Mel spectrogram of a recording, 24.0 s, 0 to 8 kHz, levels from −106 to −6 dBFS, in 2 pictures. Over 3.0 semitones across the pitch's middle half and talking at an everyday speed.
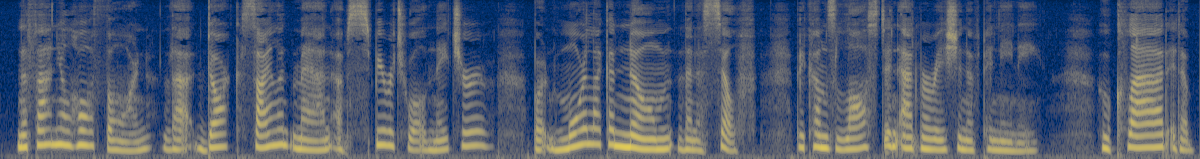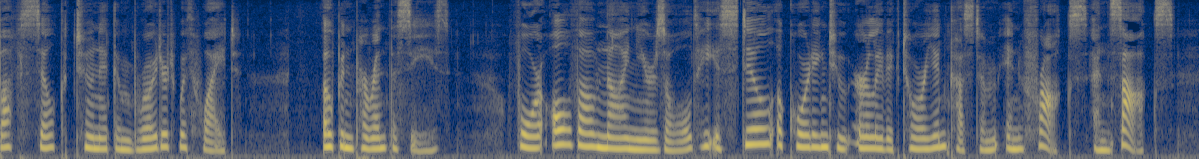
No: average, 4.3 semitones; slow, 125 wpm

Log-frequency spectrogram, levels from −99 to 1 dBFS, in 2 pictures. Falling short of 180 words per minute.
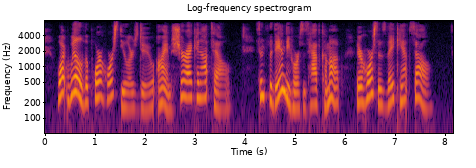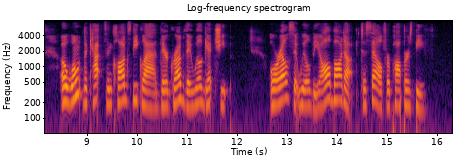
No: average, 190 wpm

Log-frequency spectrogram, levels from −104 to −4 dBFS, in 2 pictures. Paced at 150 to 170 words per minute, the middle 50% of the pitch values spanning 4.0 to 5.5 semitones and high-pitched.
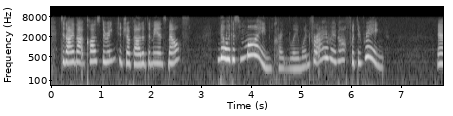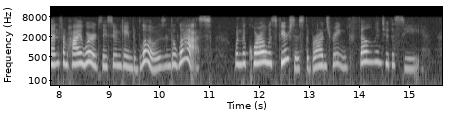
No: average, 195 wpm; average, 4.7 semitones; very high, 320 Hz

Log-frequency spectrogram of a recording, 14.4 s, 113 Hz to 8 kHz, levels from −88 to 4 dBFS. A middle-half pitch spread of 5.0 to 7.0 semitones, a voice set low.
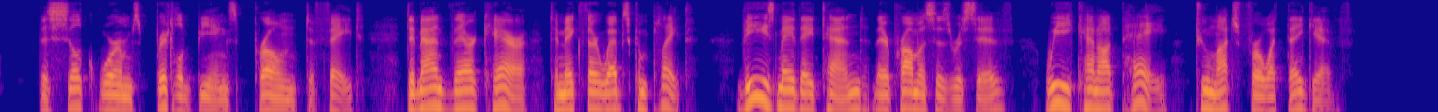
No: average, 4.2 semitones; low, 115 Hz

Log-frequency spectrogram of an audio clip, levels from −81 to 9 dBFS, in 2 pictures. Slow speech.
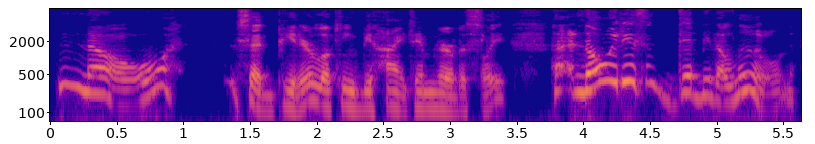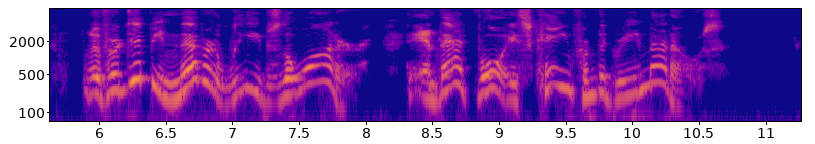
No: average, 145 wpm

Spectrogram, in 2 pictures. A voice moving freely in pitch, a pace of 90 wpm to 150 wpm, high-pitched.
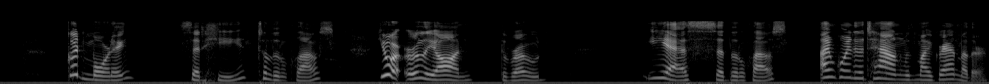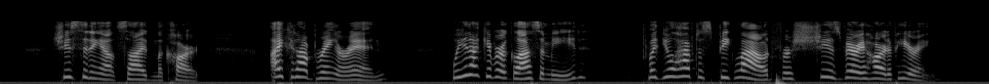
No: wide, 7.3 semitones; average, 185 wpm; high, 240 Hz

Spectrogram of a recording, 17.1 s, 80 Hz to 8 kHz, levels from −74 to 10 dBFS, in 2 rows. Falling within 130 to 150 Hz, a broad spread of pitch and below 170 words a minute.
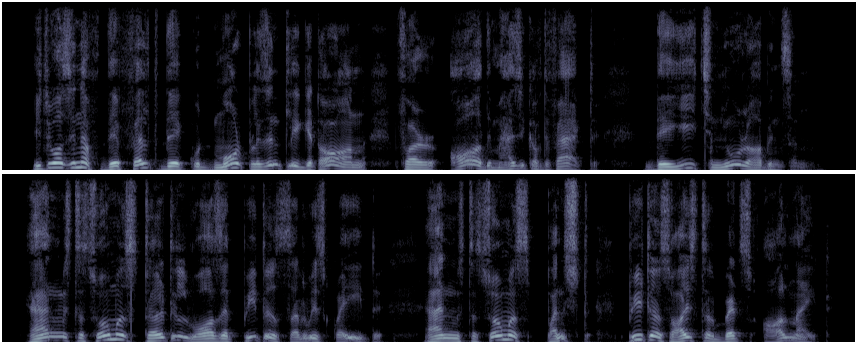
Yes: medium, 140 Hz; wide, 6.9 semitones; average, 140 wpm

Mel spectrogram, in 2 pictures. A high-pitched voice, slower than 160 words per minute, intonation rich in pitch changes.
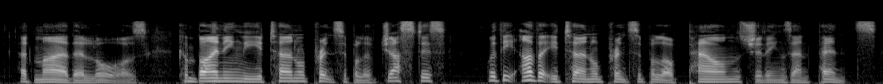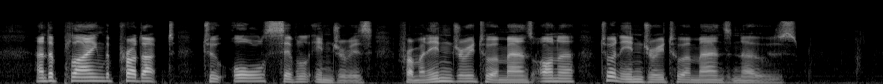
No: low, 120 Hz; average, 140 wpm; wide, 6.5 semitones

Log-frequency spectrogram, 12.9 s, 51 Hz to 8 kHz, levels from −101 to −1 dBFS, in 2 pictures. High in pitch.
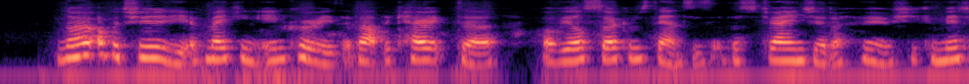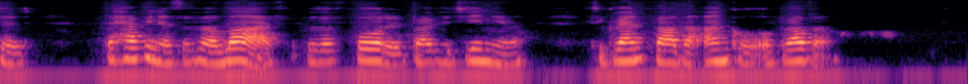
Yes: high, 210 Hz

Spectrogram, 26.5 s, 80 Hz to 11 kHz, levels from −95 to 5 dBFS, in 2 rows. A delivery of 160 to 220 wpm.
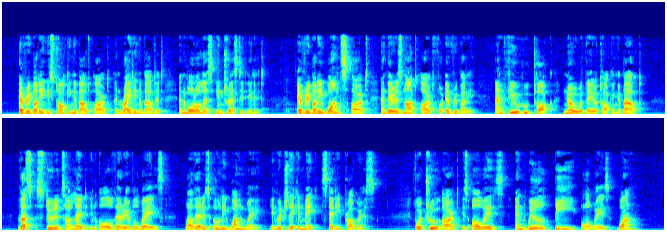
No: average, 150 wpm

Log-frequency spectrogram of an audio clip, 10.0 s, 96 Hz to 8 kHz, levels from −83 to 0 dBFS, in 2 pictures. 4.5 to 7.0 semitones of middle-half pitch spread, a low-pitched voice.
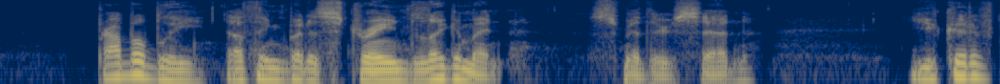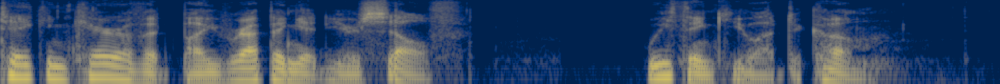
Yes: wide, 5.6 semitones; low, 105 Hz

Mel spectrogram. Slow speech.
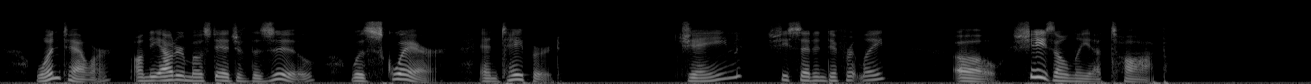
Yes: slow, 105 wpm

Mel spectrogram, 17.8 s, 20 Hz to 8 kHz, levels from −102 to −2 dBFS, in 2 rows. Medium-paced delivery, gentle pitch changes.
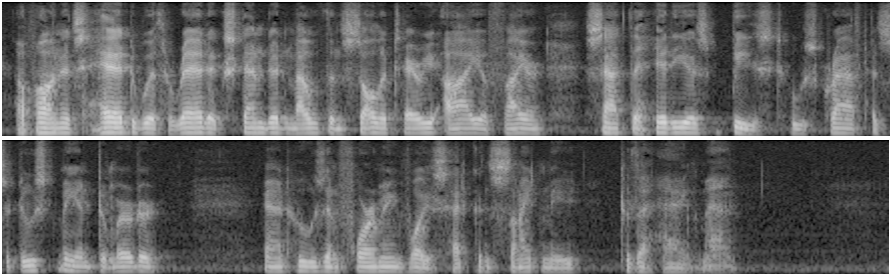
No: slow, 110 wpm; narrow, 2.0 semitones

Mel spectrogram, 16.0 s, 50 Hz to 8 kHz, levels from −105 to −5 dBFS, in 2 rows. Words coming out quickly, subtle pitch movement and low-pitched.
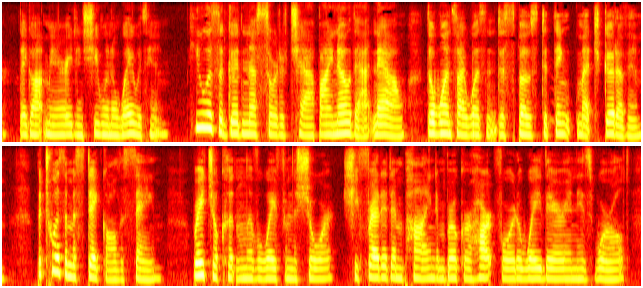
No: fast, 230 wpm; narrow, 1.8 semitones; medium, 170 Hz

